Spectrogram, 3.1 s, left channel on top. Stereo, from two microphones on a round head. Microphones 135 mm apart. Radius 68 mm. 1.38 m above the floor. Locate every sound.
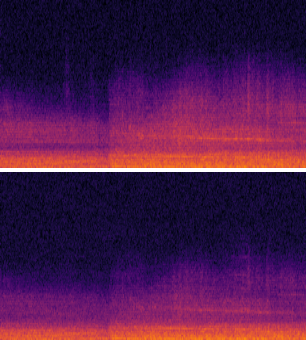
0.0 s an aircraft: 65° left (ahead or behind); by 3.1 s 70° left (ahead or behind)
